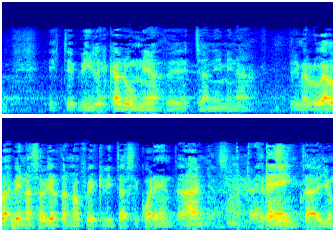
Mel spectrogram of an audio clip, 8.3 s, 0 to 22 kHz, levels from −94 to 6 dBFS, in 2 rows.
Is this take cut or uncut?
cut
